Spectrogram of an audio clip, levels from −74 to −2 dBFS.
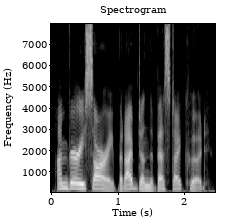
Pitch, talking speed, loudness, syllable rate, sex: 195 Hz, 245 wpm, -16 LUFS, 5.8 syllables/s, female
